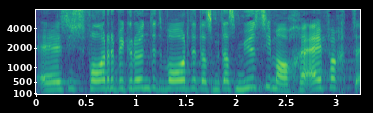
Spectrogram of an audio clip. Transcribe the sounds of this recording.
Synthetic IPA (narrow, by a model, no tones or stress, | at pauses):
ɛsɪʃfɔːɾəbeɡɾʏndətvɔɾdədɑsmədɑsmyəsimɑχəʔæɪfɑχt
